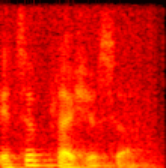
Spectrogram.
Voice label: pleasure sir, Male voice, "It's a pleasure, Sir."; replacement event sounds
